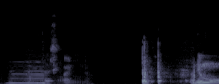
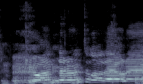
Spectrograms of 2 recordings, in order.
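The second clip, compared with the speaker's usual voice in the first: much higher, loud auntie voice; a chatty old lady prattling; 12 semitones higher, 14 dB louder than usual. Retold or imitated. Old lady chattering while cooking.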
